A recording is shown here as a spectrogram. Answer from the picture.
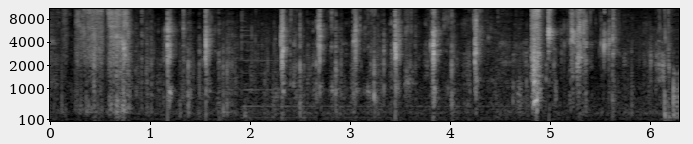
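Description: Close-miked chewing of smoked chicken: a quick, irregular run of mouth clicks and smacks.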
